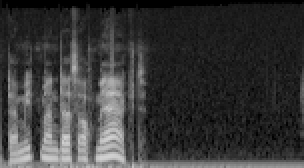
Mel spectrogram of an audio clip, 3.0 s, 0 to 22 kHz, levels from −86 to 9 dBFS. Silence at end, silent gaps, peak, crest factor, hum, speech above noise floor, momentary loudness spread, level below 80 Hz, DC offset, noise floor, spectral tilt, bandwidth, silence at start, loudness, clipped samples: 1.6 s; none; 0 dBFS; 18 dB; none; 28 dB; 19 LU; -38 dBFS; 2%; -42 dBFS; -5 dB/octave; 18 kHz; 0 s; -14 LUFS; under 0.1%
